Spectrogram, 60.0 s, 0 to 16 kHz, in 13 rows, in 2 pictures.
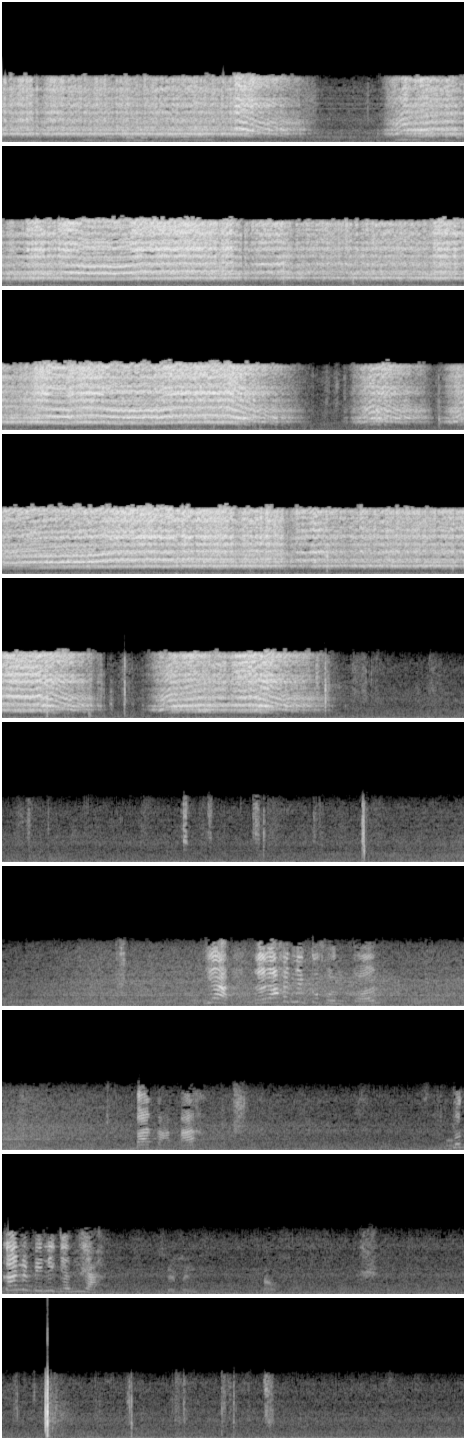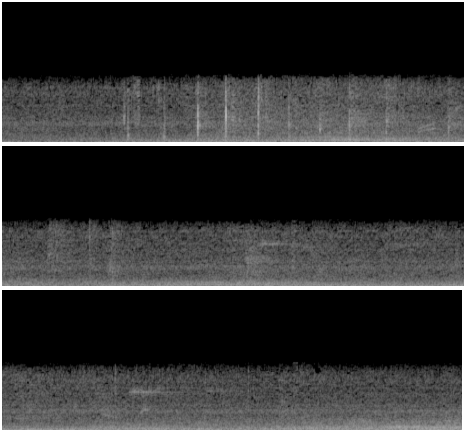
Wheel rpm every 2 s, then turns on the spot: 230, 90, 170, 230, 230, 200, 30, 190, 230, 140, 100, 0, 0, 0, 0, 0, 0, 0, 0, 0, 0, 0, 0, 0, 0, 0, 0, 0, 0, 0.
none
